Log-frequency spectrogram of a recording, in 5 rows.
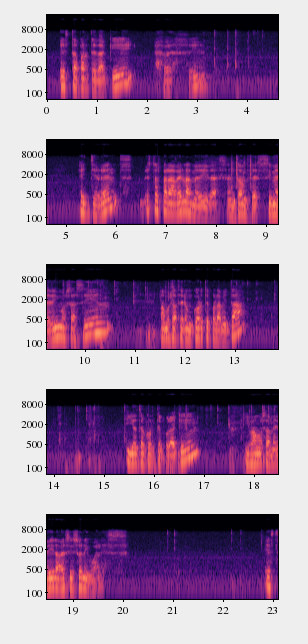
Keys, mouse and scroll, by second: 8.4 a, 8.7 a, 9.3 middle drag, 9.5 click, 9.9 shift+drag, 10.4 click, 11.7 ctrl+r, 13.8 middle click, 13.9 click, 14.5 shift+middle drag, 16.5 ctrl+r, 18.0 shift+click, 18.1 shift+middle click, 21.0 click, 22.2 right click, 22.8-23.1 middle drag.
